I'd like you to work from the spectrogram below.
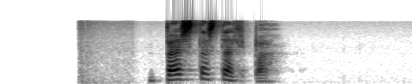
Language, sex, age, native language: Icelandic, female, 50-59, Icelandic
